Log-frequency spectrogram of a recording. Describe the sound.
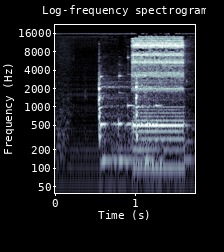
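Quiz game buzzer in a word-puzzle game: a sharp click, then a loud, steady, harmonic buzz that holds for over half a second before cutting off abruptly.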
